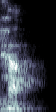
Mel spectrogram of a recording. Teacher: the ha sound comes from the middle of the throat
